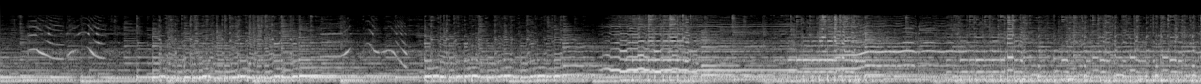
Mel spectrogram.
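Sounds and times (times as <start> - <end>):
classical guitar flamenco piece: 0.0 - 12.0
high sliding melodic line: 6.0 - 11.6.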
